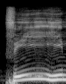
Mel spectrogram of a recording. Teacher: mim sukun bertemu fa idhar safawi, mim sukun dibaca jelas tanpa mendengung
